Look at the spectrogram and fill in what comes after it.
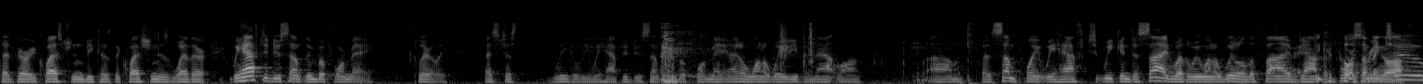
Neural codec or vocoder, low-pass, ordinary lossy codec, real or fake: none; 7.2 kHz; MP3, 64 kbps; real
